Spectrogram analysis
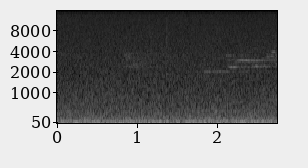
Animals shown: Red-eyed Vireo (Vireo olivaceus), Hermit Thrush (Catharus guttatus)

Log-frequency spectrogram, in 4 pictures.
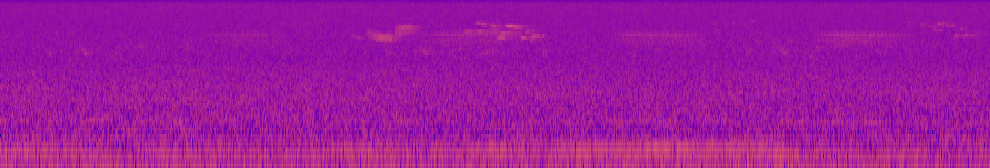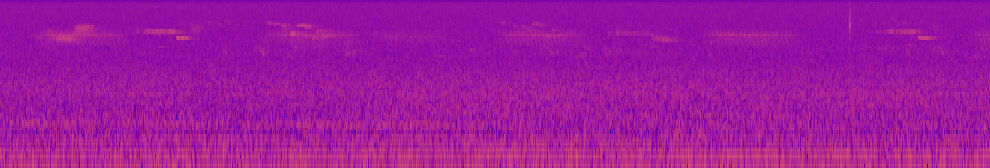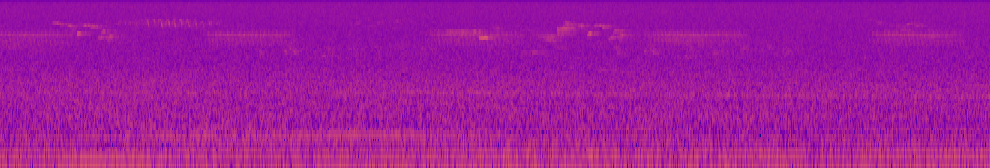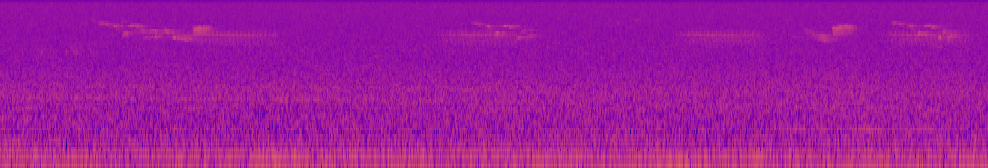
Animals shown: Winter Wren (Troglodytes hiemalis), Black-throated Blue Warbler (Setophaga caerulescens), Black-throated Green Warbler (Setophaga virens), Brown Creeper (Certhia americana), Chipping Sparrow (Spizella passerina), Dark-eyed Junco (Junco hyemalis)

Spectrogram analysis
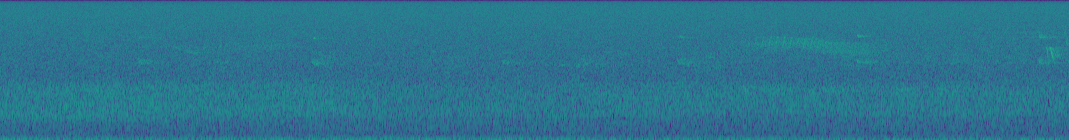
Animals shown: Rose-breasted Grosbeak (Pheucticus ludovicianus), Pine Warbler (Setophaga pinus)

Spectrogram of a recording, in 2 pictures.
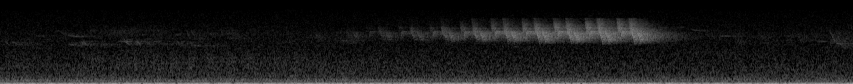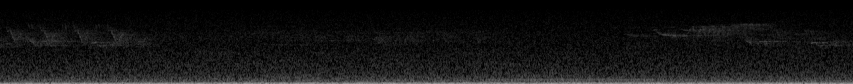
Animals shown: Black-throated Blue Warbler (Setophaga caerulescens), American Robin (Turdus migratorius), Ovenbird (Seiurus aurocapilla)

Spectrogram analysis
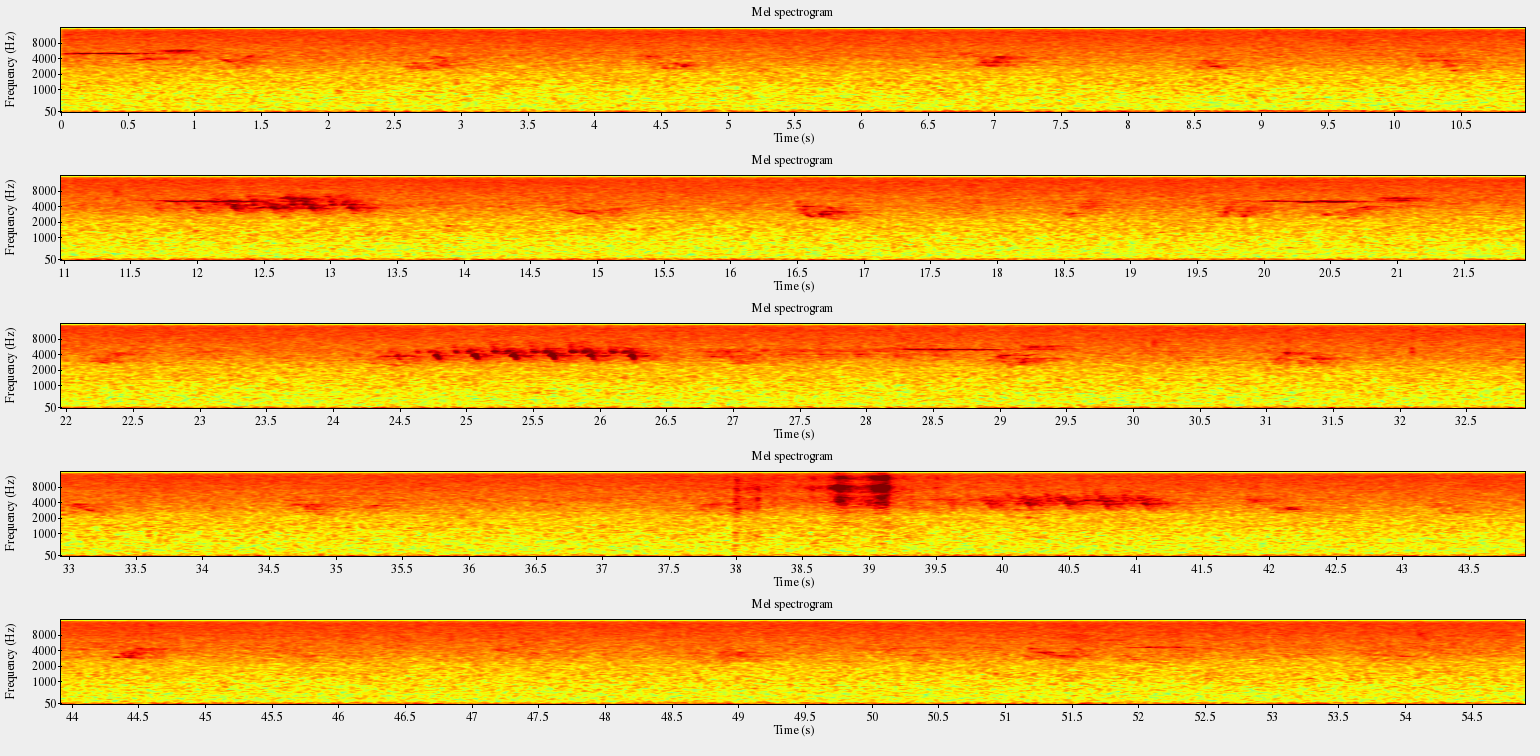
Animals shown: Black-throated Green Warbler (Setophaga virens), Red-eyed Vireo (Vireo olivaceus), Ovenbird (Seiurus aurocapilla)

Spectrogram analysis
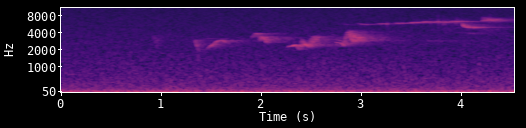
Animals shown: Black-throated Green Warbler (Setophaga virens), Scarlet Tanager (Piranga olivacea), Winter Wren (Troglodytes hiemalis)

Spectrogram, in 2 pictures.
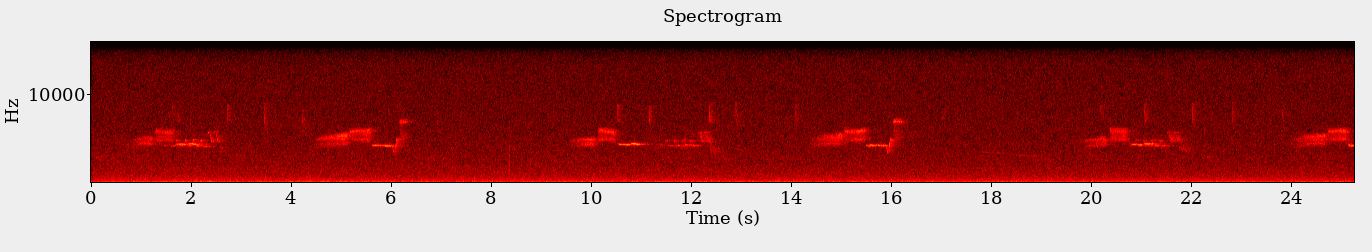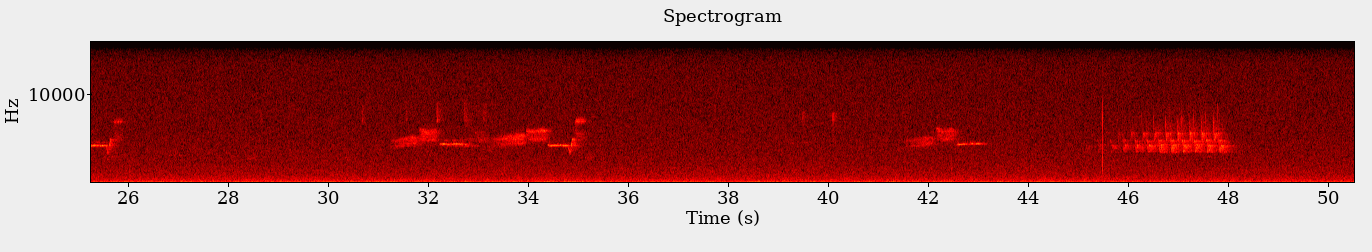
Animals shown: Ovenbird (Seiurus aurocapilla), Yellow-rumped Warbler (Setophaga coronata), Black-throated Green Warbler (Setophaga virens), Black-capped Chickadee (Poecile atricapillus)

